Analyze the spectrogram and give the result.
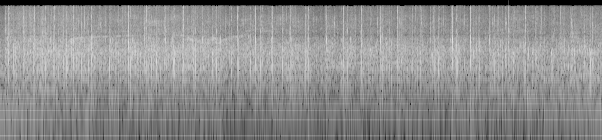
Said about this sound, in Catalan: i com no dir-ho, en tot el recolzament que tenim per part de l'Ajuntament, com que el segon aplaudiment també ha d'anar per aquest Ajuntament.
